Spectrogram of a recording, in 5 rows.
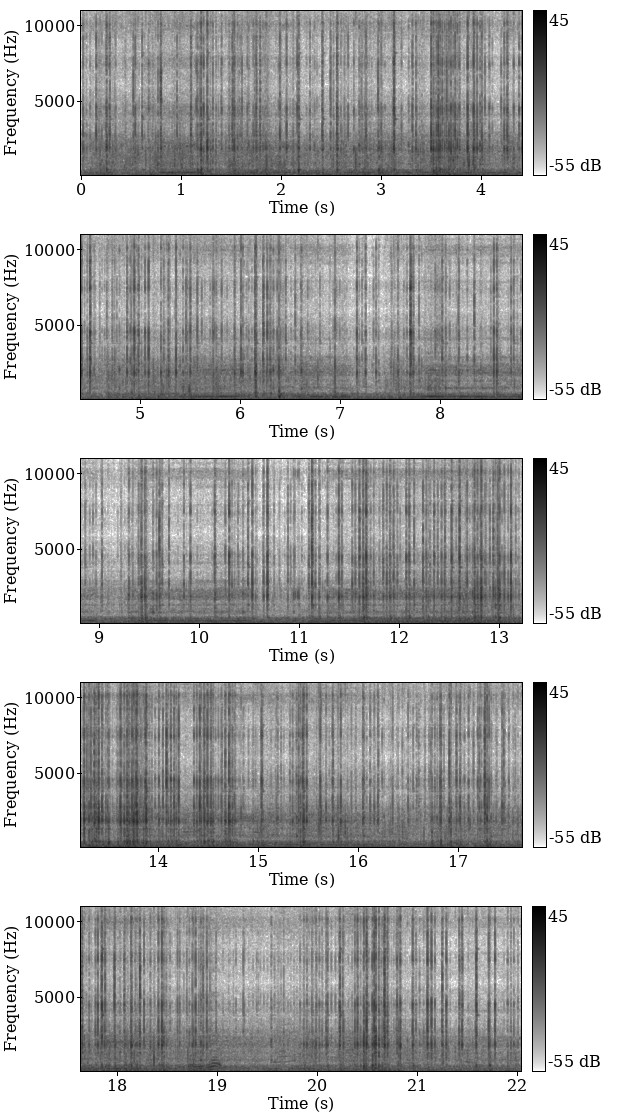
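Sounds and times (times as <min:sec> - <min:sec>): bicycle tyres rolling on gravel: 0:00.0 - 0:22.0.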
